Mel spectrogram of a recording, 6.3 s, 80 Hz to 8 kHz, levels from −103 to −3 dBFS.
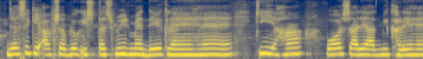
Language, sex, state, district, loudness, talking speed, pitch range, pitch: Hindi, female, Jharkhand, Deoghar, -10 LUFS, 170 wpm, 245-270 Hz, 255 Hz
